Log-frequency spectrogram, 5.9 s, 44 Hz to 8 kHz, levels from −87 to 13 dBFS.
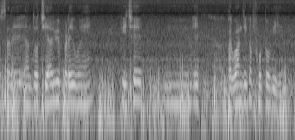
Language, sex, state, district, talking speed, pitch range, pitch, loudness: Hindi, male, Odisha, Malkangiri, 170 wpm, 165-175 Hz, 170 Hz, -17 LUFS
